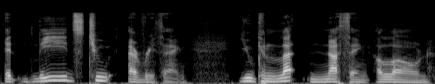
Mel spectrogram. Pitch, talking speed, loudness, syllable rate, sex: 125 Hz, 125 wpm, -21 LUFS, 4.3 syllables/s, male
